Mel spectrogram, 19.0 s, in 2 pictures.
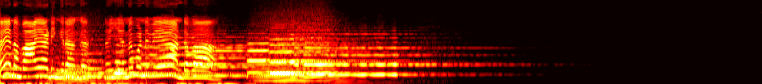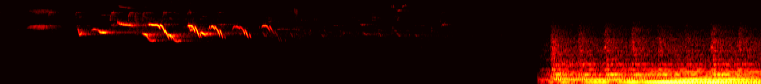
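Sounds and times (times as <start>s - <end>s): bird singing: 9.4s - 16.0s.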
